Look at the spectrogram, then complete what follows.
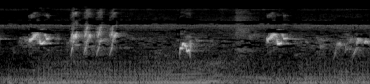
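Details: Caged red-whiskered bulbul in southern master-song style with heavy phrasing: a few short, bright, bubbling chirp groups and a single clear whistle, spaced by pauses, against a continuous low hum.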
